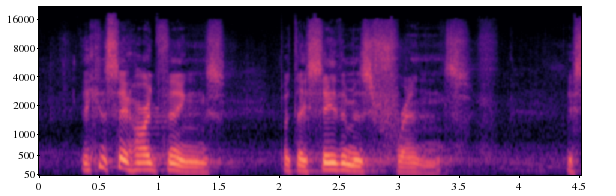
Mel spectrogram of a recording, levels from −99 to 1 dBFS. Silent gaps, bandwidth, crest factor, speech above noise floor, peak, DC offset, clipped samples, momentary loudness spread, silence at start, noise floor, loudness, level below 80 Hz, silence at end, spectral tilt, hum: none; 17.5 kHz; 16 dB; 34 dB; -14 dBFS; under 0.1%; under 0.1%; 17 LU; 0.35 s; -62 dBFS; -28 LUFS; -76 dBFS; 0 s; -4 dB/octave; none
